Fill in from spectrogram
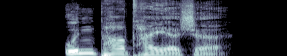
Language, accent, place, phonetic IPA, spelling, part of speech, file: German, Germany, Berlin, [ˈʊnpaʁˌtaɪ̯ɪʃə], Unparteiische, noun, De-Unparteiische.ogg
- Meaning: 1. female equivalent of Unparteiischer: impartial female 2. female equivalent of Unparteiischer: female referee 3. inflection of Unparteiischer: strong nominative/accusative plural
